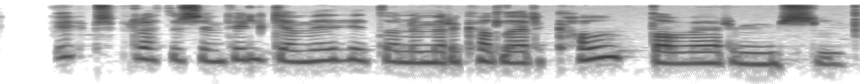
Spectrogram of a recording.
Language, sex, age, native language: Icelandic, female, 16, Icelandic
